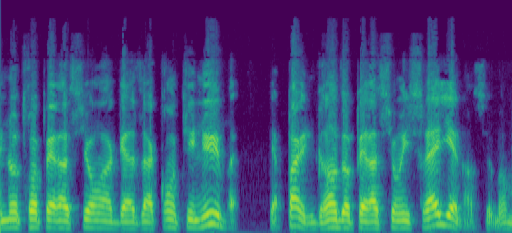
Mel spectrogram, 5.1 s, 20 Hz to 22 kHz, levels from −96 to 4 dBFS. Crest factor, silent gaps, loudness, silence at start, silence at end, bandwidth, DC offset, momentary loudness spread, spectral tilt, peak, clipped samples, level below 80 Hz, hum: 14 dB; none; -14 LUFS; 0 s; 0 s; 11.5 kHz; under 0.1%; 14 LU; -6 dB/octave; -2 dBFS; under 0.1%; -58 dBFS; none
